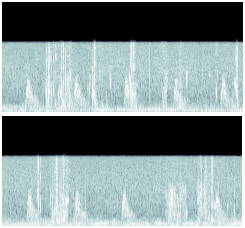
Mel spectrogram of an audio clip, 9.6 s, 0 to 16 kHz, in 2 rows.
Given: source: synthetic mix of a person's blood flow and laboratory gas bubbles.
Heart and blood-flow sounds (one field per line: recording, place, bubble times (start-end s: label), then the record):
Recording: Doppler ultrasound of blood flow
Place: subclavian vein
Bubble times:
0.82-1.51 s: bubbles
1.70-2.22 s: bubbles
2.49-2.73 s: bubbles
3.18-3.34 s: bubbles
3.45-3.73 s: bubbles
4.25-4.32 s: bubbles
4.47-4.54 s: bubbles
4.59-4.76 s: bubbles
5.51-5.63 s: bubbles
5.77-6.17 s: bubbles
8.08-8.56 s: bubbles
8.72-9.37 s: bubbles
9.45-9.52 s: bubbles
From the record:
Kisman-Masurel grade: 332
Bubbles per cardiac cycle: rolling drumbeat, 9 or more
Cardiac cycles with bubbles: 50 to 99%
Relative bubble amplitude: moderate (0.250 to 0.450)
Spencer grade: 3 (all of the cardiac periods contain showers or single bubble signals, but not dominating or overriding the cardiac motion signals)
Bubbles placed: anywhere in the cardiac cycle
